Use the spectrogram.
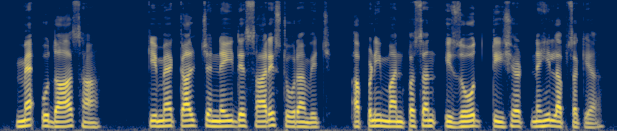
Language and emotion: Punjabi, sad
